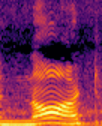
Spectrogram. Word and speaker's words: know: No. I'm not pronouncing K.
